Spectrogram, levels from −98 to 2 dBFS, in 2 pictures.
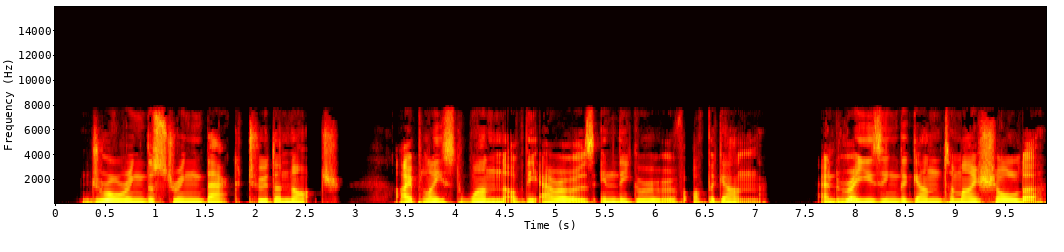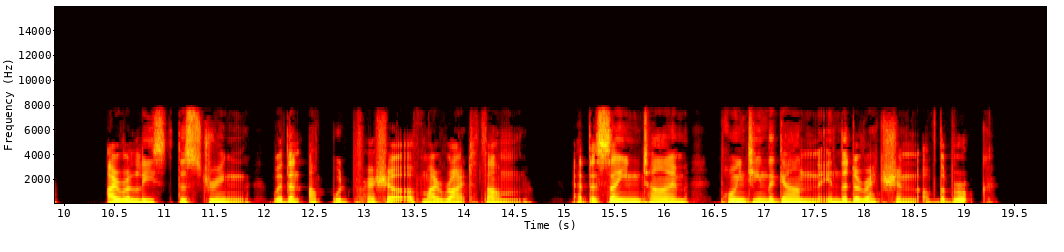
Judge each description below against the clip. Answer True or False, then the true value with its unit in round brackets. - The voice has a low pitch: True (95 Hz)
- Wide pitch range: False (3.6 semitones)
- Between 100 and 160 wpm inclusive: True (155 wpm)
